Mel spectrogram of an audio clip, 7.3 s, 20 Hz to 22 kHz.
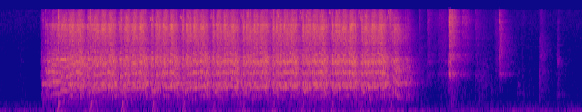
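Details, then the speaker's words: Honda CB550 four after top-end rebuild (head gasket oil leak), cold on the bench, oil squirted in cylinders: even cranking compression test, matched strokes; cylinder 1 reads 150 psi vs 117 before, manual normal 150-170. "right, number one has 150, excellent. Now 150 to 170 is what the service manual calls for as normal. So that's good."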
